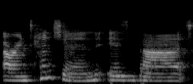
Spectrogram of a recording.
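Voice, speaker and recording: A woman's voice: on the low side, slow, pushed and bright, slight background noise. A woman presenting a webinar, with small stumbles and self-corrections. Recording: echoey room.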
